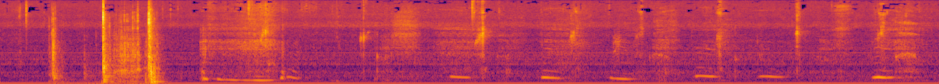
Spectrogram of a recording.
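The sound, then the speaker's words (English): A door is handled: a few sharp clicks and a loud thud-like clatter in quick succession, followed by a quiet stretch with faint, low murmuring sounds. “Hold on. Just let me get the door.”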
